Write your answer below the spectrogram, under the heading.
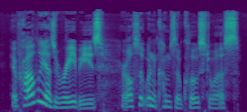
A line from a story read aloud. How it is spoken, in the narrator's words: yawns and says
